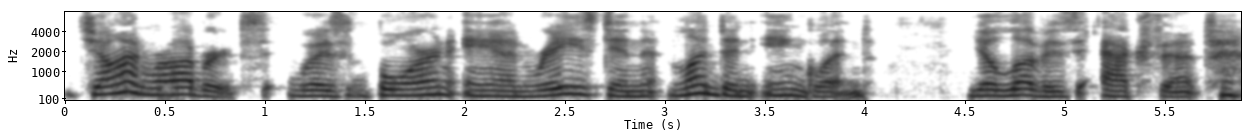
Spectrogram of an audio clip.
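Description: A woman's voice: medium pitch, slow, no echo, studio quality. A woman co-hosting a podcast, giving a prepared guest introduction and leading an interview.

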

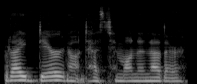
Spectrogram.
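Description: A woman's voice: sits low, steady tone, a little fast, a little mellow, lightly acted. A woman voicing a timid, worried young man in a folk tale. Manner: worried, hesitant. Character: timid nervous young man, poor digger.

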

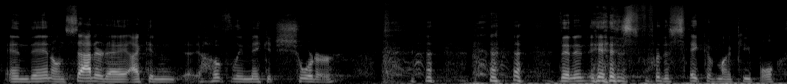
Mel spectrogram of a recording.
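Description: Man, 30s, pastor, rough gravelly tone, hesitant talker, cathedral echo. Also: mid-range voice, steady tone. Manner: halting, with many fillers and restarts. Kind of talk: conference talk and prayer. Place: large parish church. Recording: cathedral echo, long church reverb.

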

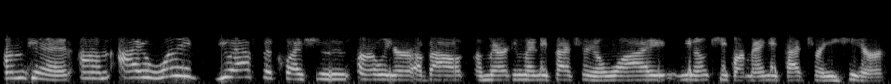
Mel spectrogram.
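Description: A woman calling in to a radio show over a phone line, talking in a halting way and often restarting her phrases. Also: mid-range voice, steady tone, no echo. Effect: heard over a phone line. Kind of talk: call-in chat with a host.

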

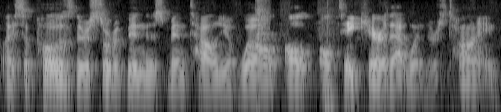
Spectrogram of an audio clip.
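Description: A man with a fairly low voice speaks as a doctor being interviewed. He explains things in a measured way, often pausing on fillers. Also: flat delivery, slight background noise. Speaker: physician guest. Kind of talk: interview answers.

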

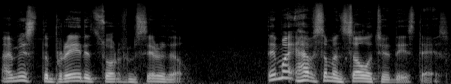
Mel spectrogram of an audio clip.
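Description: A man's voice: mid-range voice, lively intonation, normal speed, gravelly. A man voicing a sardonic old male Nord traveler with a dry, lecturing manner, in a read-aloud fantasy story. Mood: wry. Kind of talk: audiobook character voice.

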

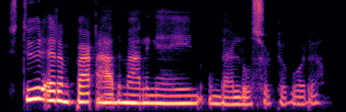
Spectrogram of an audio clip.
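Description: Female meditation guide: lower register, noticeable vocal fry, calm and soothing, measured relaxation instruction.

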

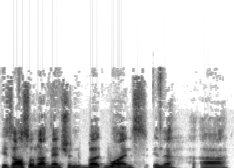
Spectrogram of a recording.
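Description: A man co-hosting a casual livestream, reading out viewer donations in a teasing, halting way. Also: on the high side, dry recording. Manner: teasing, halting, jumps between loud and quiet. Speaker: co-host reading super chats.

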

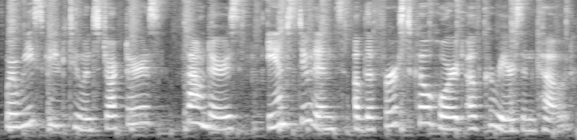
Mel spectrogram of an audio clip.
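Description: A woman's voice: fairly high pitch, expressive, measured pace, a little mellow. A woman hosting a podcast, reading a scripted introduction. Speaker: podcast host. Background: music.

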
